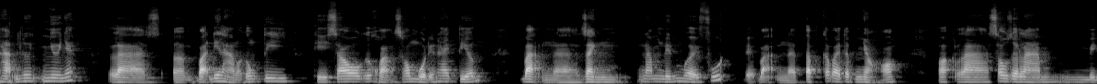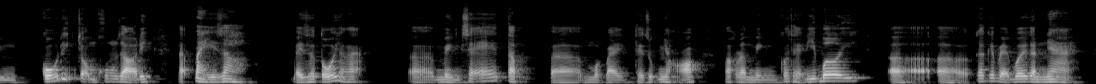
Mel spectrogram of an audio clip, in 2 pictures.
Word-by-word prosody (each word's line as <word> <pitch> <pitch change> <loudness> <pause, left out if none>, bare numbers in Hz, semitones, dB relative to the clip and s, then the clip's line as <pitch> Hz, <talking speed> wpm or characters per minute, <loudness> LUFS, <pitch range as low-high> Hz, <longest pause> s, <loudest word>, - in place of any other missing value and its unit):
hạn 130 -1 +1
như 150 0 -2
như 150 0 -2
nhá, 170 +5 -2 0.3
là 105 -3 +3
x 100 0 -12
à, 105 -1 0
bạn - - +8
đi 150 - +4
làm 110 -8 -1
ở - - -5
công 130 +1 -2
ty 145 -1 -3 0.2
thì 110 -1 -2
sau 130 +4 +5
cái 135 - -1
khoảng - - +2
sau 130 - 0
1-2 130 +1 0
tiếng 125 +1 +1 0.4
bạn, 105 0 +4
à, 100 0 -3
dành 110 -1 +1 0.2
5-10 130 -1 -1
phút - - -1 0.2
để - - -4
bạn, 100 - -2
à, 95 - 0
tập - - +7
các 150 - -1
bài 140 -2 +5
tập 115 0 -2
nhỏ, 115 0 -2 0.3
hoặc 115 0 0
là 110 -1 +2
sau 140 +6 +1
giờ 130 -1 +3
làm 110 -1 0 0.3
mình 105 -2 -5 0.2
cố 135 0 +7
định 255 - 0
chọn - - +2
1 115 - -6
khung 135 -1 -5
giờ 105 -5 +7
đi 120 +2 0 0.3
là - - -2
7:00, 120 -2 +2 0.5
7:00 110 +3 0
tối - - +6
chẳng 120 - -3
hạn, 120 0 -4 0.4
ờ, - - -4
mình 110 -1 -2
sẽ - - -1
tập, - - +4 0.3
ờ, 100 0 -2
1 110 -1 -6
bài 105 -1 -1
thể 105 - -3
dục 120 +3 -5
nhỏ, 115 -1 +1 0.3
hoặc 115 -2 -4
là 110 - +2
mình 105 -1 -6
có 135 - -4
thể 130 -2 -3
đi 125 +3 -1
bơi 150 +1 +5 0.3
ở 100 - +3 0.3
ở - - -1
các 140 0 -2
cái 150 - -1
bể - - +3
bơi 130 +2 +4
gần 125 -3 +2
nhà, 115 -3 0
115 Hz, 210 wpm, -24 LUFS, 110-130 Hz, 0.5 s, bạn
